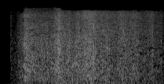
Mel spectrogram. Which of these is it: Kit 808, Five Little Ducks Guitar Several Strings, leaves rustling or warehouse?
leaves rustling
